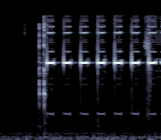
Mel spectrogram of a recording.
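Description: Smoke alarm going off after a kitchen counter catches fire in a Minecraft furniture mod, a steady run of seven evenly spaced high beeps, clear and moderately quiet.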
